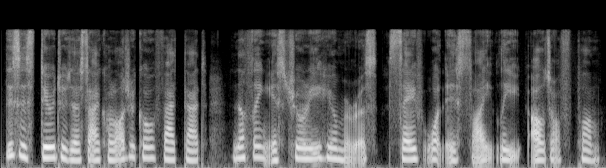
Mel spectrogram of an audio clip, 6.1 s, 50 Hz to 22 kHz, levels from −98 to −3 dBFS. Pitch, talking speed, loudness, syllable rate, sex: 210 Hz, 190 wpm, -19 LUFS, 5.1 syllables/s, female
